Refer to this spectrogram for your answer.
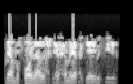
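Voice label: Incident Tac 3, Scanner audio recording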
